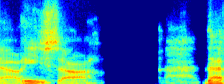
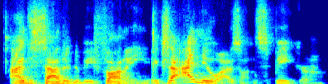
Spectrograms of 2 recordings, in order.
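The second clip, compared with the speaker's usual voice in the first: normal talking voice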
